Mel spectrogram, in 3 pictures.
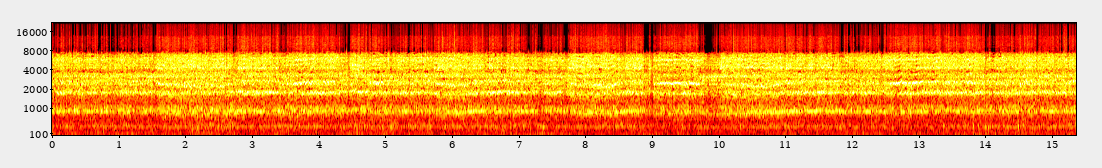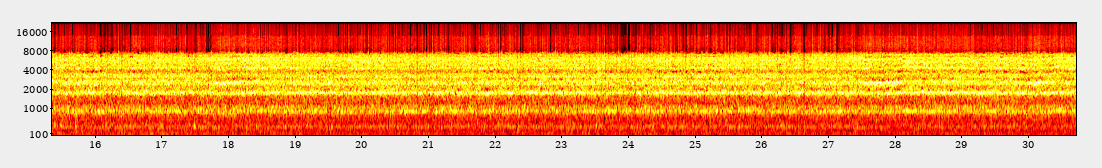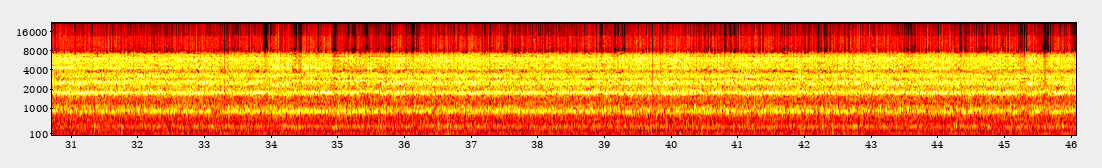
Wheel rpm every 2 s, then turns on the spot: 230, 220, 230, 230, 220, 220, 230, 230, 230, 230, 240, 240, 230, 230, 230, 230, 230, 220, 230, 230, 240, 240, 240.
none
